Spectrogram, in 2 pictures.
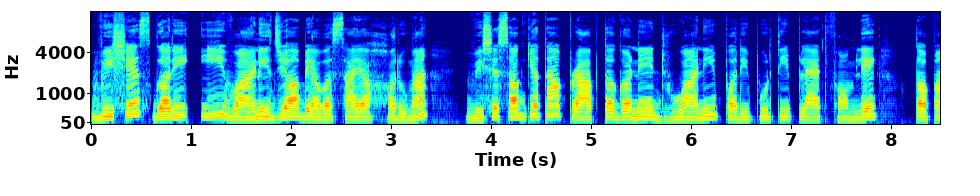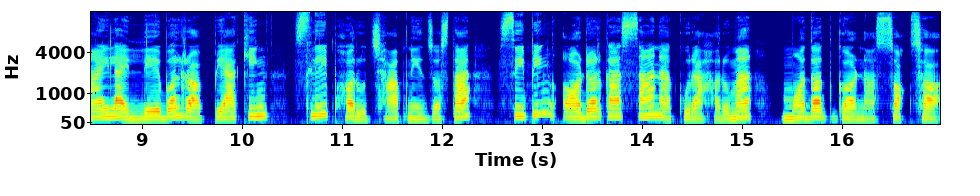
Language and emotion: Nepali, neutral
